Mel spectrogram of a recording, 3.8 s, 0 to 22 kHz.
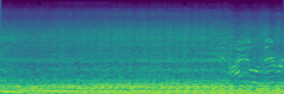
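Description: Suzuki GSX-R1000R superbike with a Yoshimura Alpha T exhaust idling up on a dyno, a steady loud rumbling drone throughout under a voice.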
